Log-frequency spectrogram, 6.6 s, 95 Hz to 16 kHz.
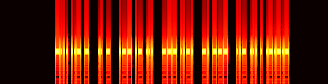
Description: Morse code, heard as a keyed tone, about 44 wpm, 700 Hz. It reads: BUT IT WAS OF NO USE.
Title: Sentences from Top 100 Words 45wpm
